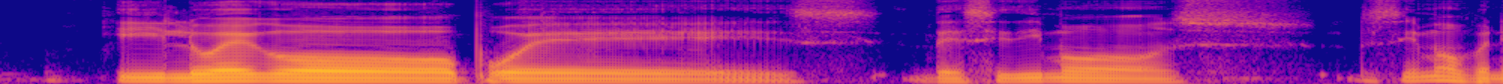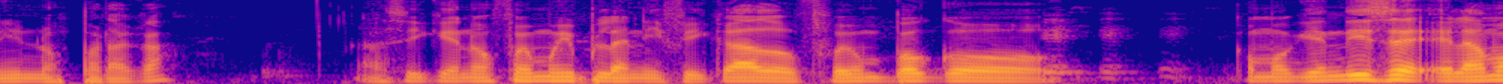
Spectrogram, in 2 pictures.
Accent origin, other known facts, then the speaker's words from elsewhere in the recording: Bolivia; también el rock nacional en Bolivia, pues yo soy de Bolivia.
